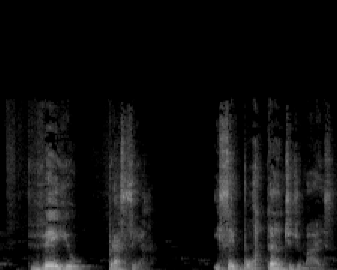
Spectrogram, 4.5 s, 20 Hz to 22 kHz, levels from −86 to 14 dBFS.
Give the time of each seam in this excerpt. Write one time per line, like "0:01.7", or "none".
none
